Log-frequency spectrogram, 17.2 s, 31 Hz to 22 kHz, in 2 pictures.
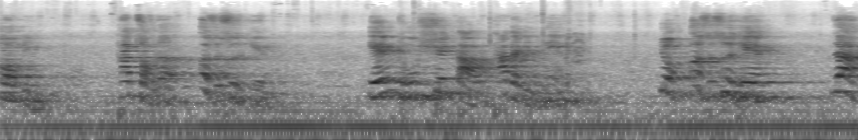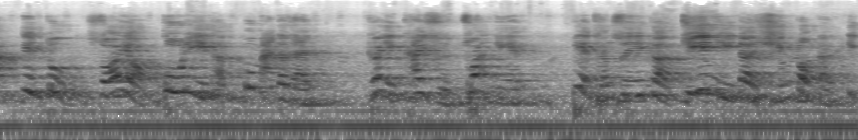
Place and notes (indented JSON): {
  "title": "Ketagalan Boulevard, Zhongzheng District - Protest Speech",
  "date": "2013-08-18 18:20:00",
  "description": "Protest Speech, The assassination of the former president who is professor of speech, Sony PCM D50 + Soundman OKM II",
  "latitude": "25.04",
  "longitude": "121.52",
  "altitude": "8",
  "timezone": "Asia/Taipei"
}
